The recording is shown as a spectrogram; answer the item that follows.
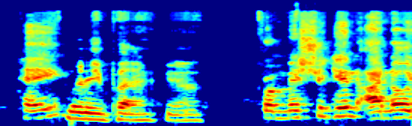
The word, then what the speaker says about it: Kwity Paye: This is how do you pronounce that? Kwity Paye? Kwity Paye, yeah.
